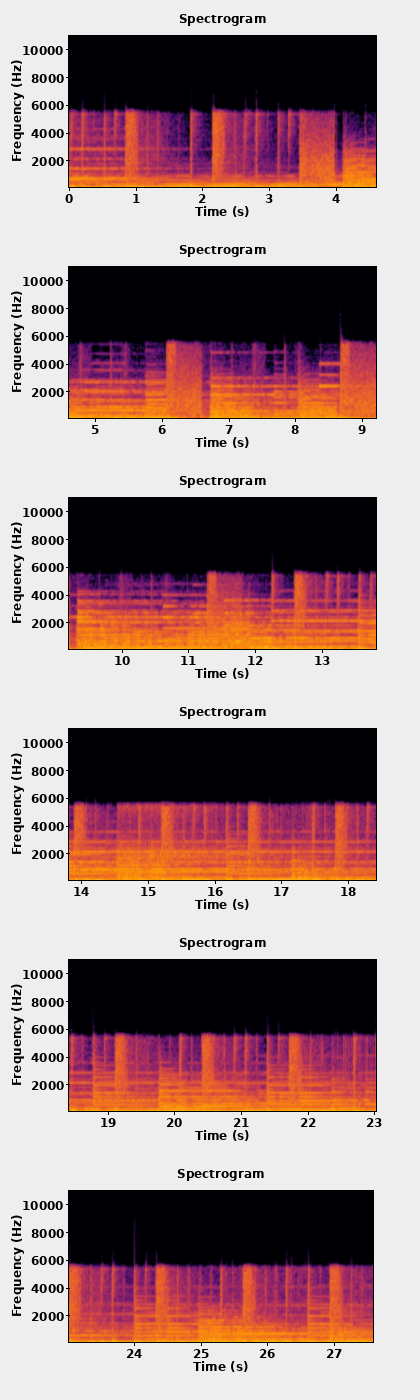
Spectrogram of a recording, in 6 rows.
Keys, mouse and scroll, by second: 0.6 click, 0.7 click, 1.3 click, 3.1 f, 4.1 scroll up 2, 8.5 scroll up 2, 9.4 middle click, 10.3 scroll down 1, 13.3 click, 14.4 click, 16.5 click, 17.7 click, 18.4 click, 19.9 click, 23.4 click.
